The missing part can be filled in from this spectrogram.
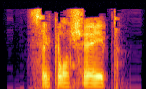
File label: "sickle-shaped", English; adjectives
